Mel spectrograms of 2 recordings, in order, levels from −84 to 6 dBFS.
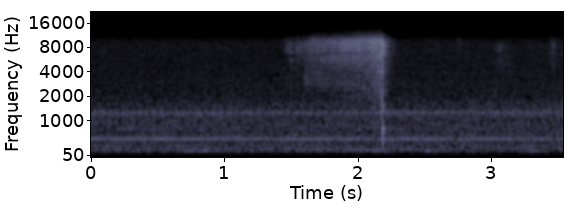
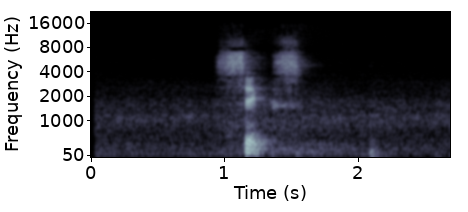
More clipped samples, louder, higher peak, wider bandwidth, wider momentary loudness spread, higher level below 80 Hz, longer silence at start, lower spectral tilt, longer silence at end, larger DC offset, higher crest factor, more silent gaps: neither; second, -31 LUFS vs -22 LUFS; second, -10 dBFS vs -2 dBFS; about the same, 16 kHz vs 16 kHz; first, 20 LU vs 15 LU; second, under -90 dBFS vs -58 dBFS; second, 0 s vs 0.95 s; second, 0.5 dB/octave vs -3 dB/octave; second, 0 s vs 0.55 s; neither; about the same, 30 dB vs 26 dB; neither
